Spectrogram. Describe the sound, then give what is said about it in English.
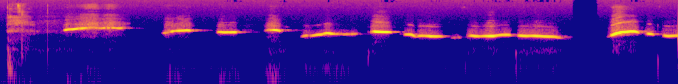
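A person whistles the cheerful melody of a song alone, a string of clear notes in short phrases that rise and fall, with brief pauses between them. “I don't know why I'm doing the whistle part.”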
